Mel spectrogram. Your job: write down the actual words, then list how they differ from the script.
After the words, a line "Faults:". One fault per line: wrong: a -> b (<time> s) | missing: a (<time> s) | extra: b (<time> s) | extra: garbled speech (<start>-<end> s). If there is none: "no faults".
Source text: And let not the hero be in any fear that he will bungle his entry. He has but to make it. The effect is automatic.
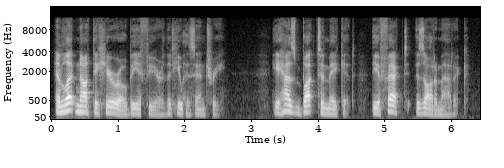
And let not the hero be fear that he his entry. He has but to make it. The effect is automatic.
Faults:
missing: in any (1.3 s)
missing: will bungle (1.9 s)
